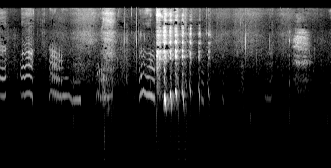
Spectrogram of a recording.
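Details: Playing Chihuahua puppies, three weeks old and in foster care: a run of thin, rising-and-falling whines and squeaks in rapid succession, with a woman's voice speaking softly over them and faint rustling.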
